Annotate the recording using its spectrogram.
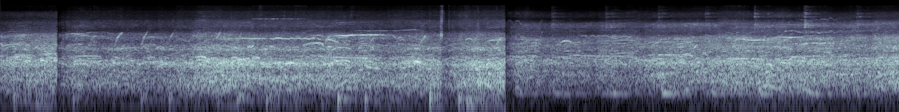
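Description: A huge crowd cheers and shouts loudly outdoors.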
